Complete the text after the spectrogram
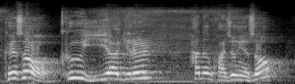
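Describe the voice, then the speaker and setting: Animated woman preaching a sermon. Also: high-pitched, measured pace, a little hiss or hum. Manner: explanatory, asks the congregation rhetorical questions. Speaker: pastor.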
